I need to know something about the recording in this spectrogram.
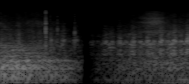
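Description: A bully-breed dog panting steadily with quick open-mouthed breaths. The sound drops out briefly about halfway through, then the panting carries on.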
